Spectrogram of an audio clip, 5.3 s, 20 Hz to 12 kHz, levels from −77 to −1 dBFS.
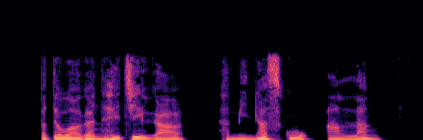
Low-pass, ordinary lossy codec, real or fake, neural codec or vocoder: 7.2 kHz; Opus, 64 kbps; real; none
